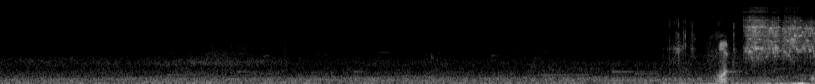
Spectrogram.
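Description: A steady low rumble of open-air background noise, then, about seven seconds in, a sudden loud burst of rustling handling noise as the angler strikes into a bite and grips his spinning rod and reel.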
